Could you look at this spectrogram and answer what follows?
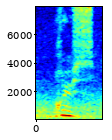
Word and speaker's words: russe: D'origine russe. The same U sound.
